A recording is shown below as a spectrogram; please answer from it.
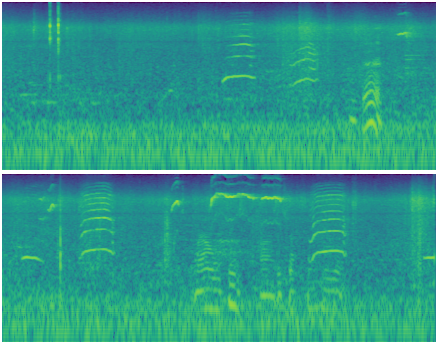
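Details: A hungry wild baby monkey in the forest of the Angkor Park area cries loudly over and over with high, arching wails, calling its mother.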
